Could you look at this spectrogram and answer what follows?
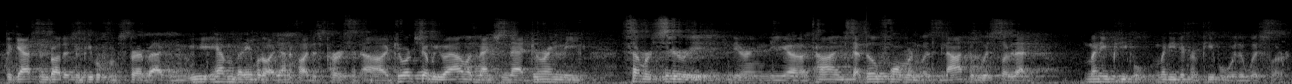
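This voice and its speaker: A man giving an informal history lecture as presenter, halting and often repeating words. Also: on the low side, steady tone. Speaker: presenter, media history researcher. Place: presentation room at a convention. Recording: echoey room with background noise.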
